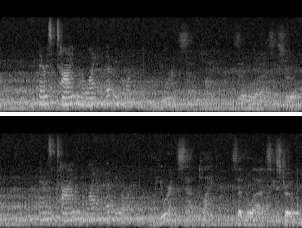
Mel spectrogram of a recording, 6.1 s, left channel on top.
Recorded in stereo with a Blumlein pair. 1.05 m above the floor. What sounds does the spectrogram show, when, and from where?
0.8 s a woman speaking: 20° left, 4 m; by 2.8 s straight ahead, 5.5 m
3.0 s a man speaking: 50° right, 3 m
